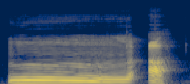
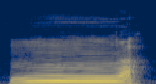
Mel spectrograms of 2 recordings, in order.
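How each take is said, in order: First: The first sound glides smoothly into the second. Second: The same.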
